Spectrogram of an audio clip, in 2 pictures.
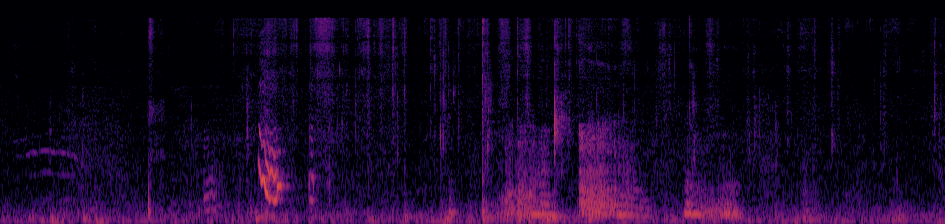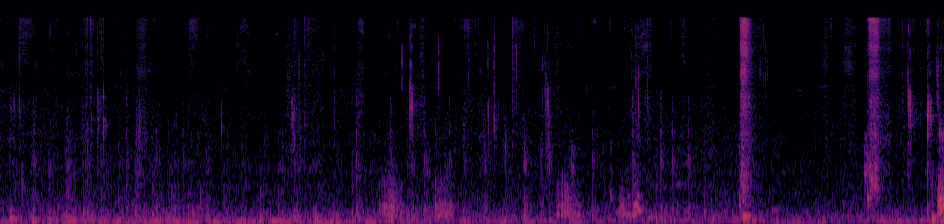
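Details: Puppies, filmed from birth to ten weeks old, give a few short whimpers and low growly grumbles in two bursts early on, separated by rustling, handling noises and scattered clicks indoors.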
